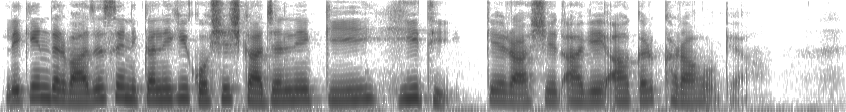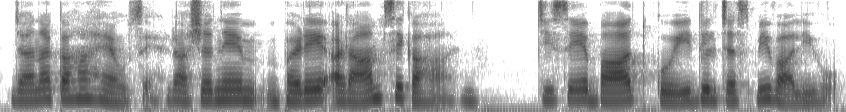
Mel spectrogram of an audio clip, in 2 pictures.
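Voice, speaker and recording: Woman narrating a dark suspense story. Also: medium pitch, fairly even intonation, smooth.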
